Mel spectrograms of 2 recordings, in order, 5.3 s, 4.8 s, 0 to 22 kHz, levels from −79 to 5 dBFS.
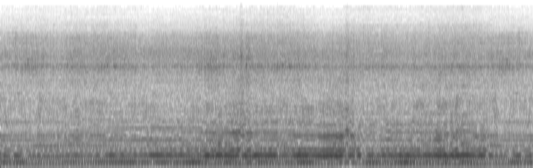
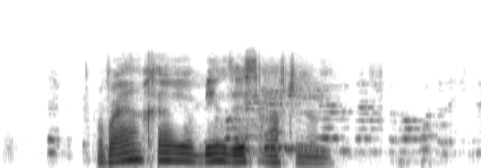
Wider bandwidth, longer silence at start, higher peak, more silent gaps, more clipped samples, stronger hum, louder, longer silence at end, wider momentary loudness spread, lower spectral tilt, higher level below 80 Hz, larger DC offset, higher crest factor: first, 19.5 kHz vs 7.2 kHz; second, 0 s vs 0.5 s; second, -12 dBFS vs -2 dBFS; neither; neither; neither; second, -26 LUFS vs -18 LUFS; second, 0 s vs 0.55 s; second, 4 LU vs 23 LU; second, -4 dB/octave vs -6 dB/octave; first, -48 dBFS vs -58 dBFS; neither; about the same, 14 dB vs 18 dB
